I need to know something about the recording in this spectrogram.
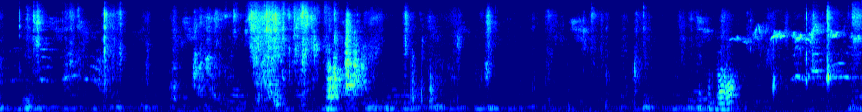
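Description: Faint clicks and rustling from a baby macaque handling small green fruit, with a louder rustle about three to four seconds in.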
